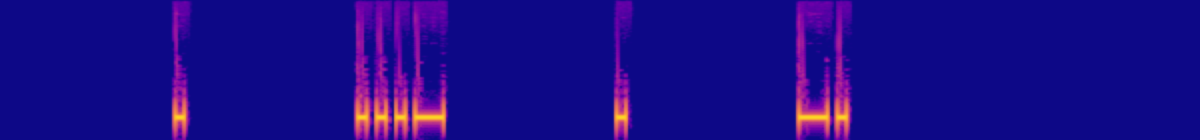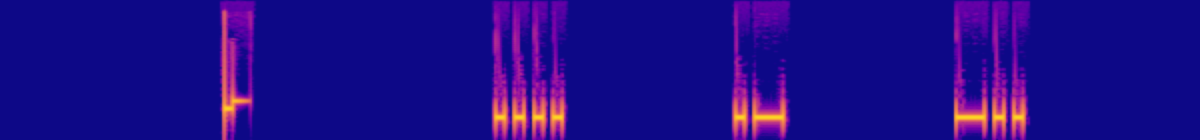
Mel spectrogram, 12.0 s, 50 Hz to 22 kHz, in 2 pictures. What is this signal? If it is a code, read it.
Morse code, heard as a keyed tone, about 25 wpm, spaced as for 9 wpm, 700 Hz. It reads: EVEN HAD
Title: 6x Character Spacing - Top 200 Words - 25wpm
